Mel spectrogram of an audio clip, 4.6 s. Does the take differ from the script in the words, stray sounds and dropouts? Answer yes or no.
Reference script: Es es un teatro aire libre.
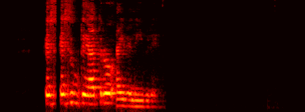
no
